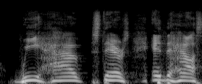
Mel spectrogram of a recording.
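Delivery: put-on full, loud, high yell. Retelling a husband yelling at his wife about the Stairmaster: retelling a yell. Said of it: "yelling at his wife about the Stairmaster".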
